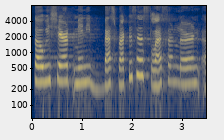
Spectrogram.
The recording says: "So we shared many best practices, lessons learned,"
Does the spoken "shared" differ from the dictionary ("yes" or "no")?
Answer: no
